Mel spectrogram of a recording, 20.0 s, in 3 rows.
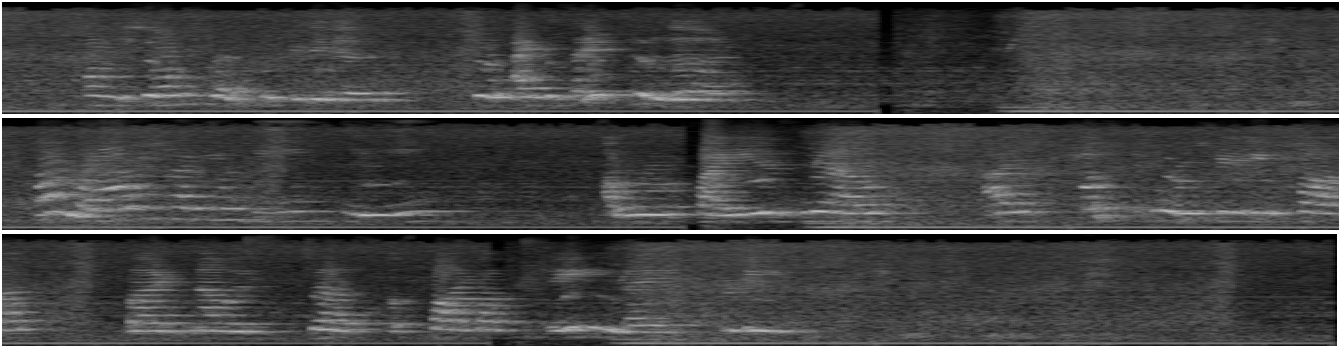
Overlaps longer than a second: none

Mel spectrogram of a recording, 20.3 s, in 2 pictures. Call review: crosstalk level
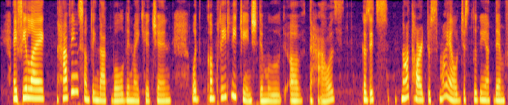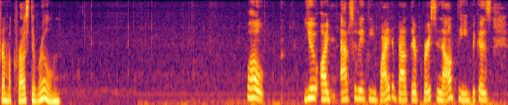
none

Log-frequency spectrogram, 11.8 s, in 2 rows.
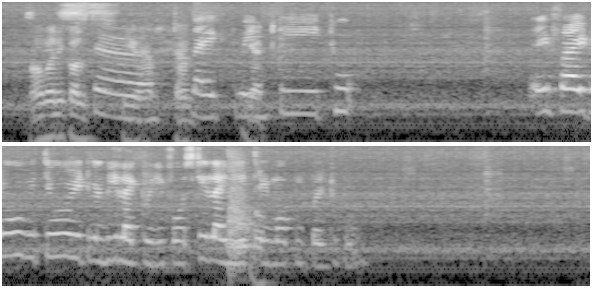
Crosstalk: present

